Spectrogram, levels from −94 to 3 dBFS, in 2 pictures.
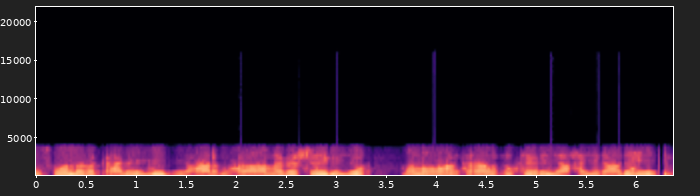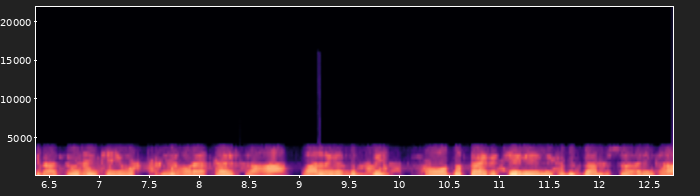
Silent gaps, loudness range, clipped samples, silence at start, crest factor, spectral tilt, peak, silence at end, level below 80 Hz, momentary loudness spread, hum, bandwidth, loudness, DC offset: none; 2 LU; under 0.1%; 0 s; 14 dB; -4 dB/octave; -2 dBFS; 0 s; -56 dBFS; 7 LU; none; 4 kHz; -18 LUFS; under 0.1%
